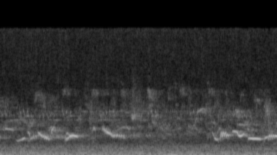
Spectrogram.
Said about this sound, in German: Das Morgenkonzert ist am lautesten zwischen Dämmerung und Sonnenaufgang. Und in der Zeit muss man raus.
